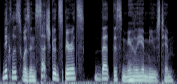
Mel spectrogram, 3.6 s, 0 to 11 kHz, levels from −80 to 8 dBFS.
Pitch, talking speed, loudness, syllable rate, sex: 125 Hz, 185 wpm, -17 LUFS, 5.6 syllables/s, male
